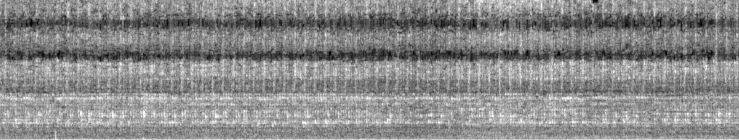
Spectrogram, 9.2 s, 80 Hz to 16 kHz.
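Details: 1948 Ford 8N tractor engine after a full rebuild, first start in neutral on choke with a new, possibly unadjusted carburetor: steady, low, even putter at idle with a regular firing beat and no knocks or misses. Normal idle after rebuild; a leak still needs fixing.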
